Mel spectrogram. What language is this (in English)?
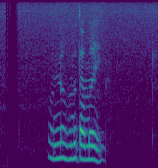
Sinhala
